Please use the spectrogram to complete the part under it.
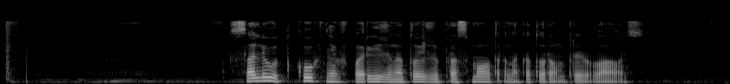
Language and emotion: Russian, neutral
